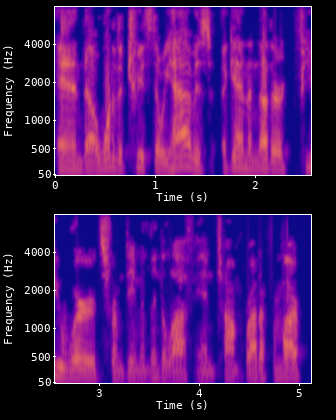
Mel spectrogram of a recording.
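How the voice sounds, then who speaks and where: A man's voice: mid-range voice, flat delivery, fast, no room sound, studio quality. A man co-hosting a TV recap podcast, enthusiastic and rambling, laughing easily. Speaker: podcast co-host. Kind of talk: casual TV recap chat.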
